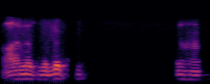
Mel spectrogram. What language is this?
Kashmiri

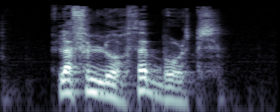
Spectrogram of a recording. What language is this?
Kabyle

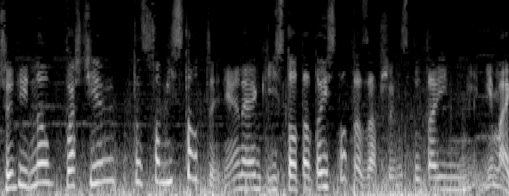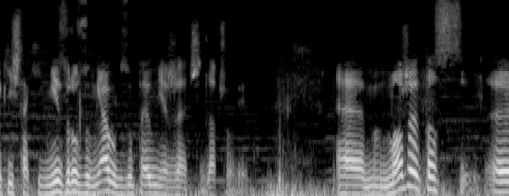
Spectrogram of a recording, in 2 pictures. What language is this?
Polish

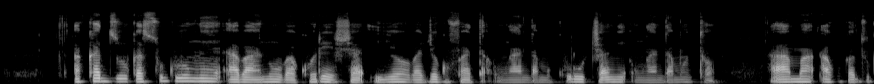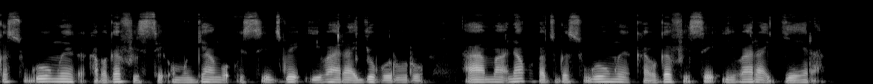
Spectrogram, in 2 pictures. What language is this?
Rundi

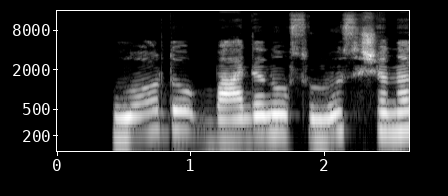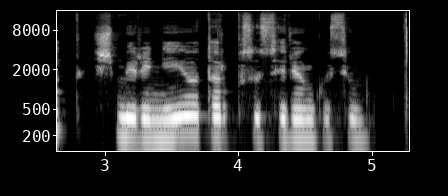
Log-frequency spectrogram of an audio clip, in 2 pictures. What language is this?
Lithuanian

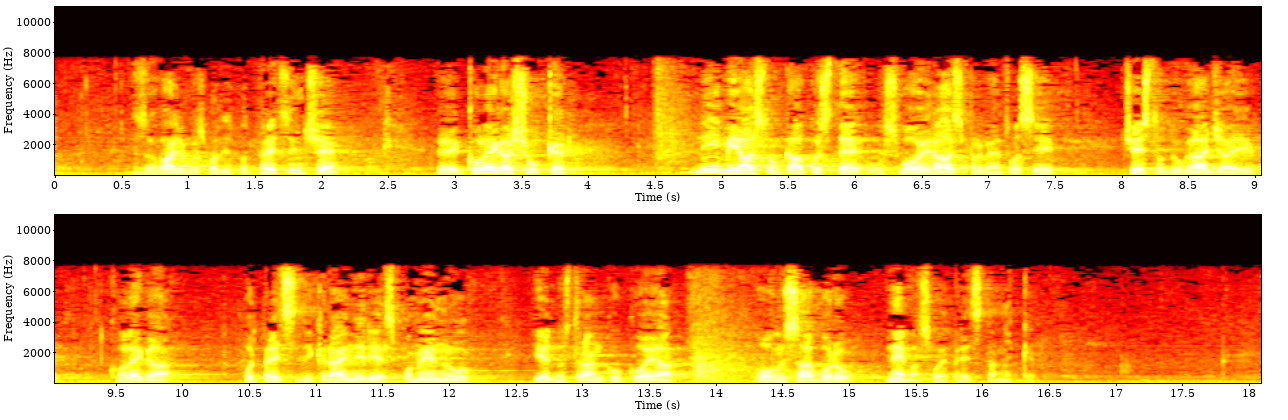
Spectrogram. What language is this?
Croatian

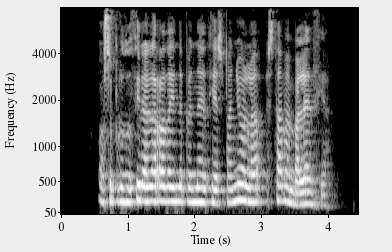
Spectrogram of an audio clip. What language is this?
Galician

